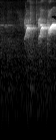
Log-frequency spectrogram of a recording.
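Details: Fragment of a double-collared seedeater teaching song in 'rápido de bico' style: quick, high twittering notes stepping slightly upward over under a second.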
